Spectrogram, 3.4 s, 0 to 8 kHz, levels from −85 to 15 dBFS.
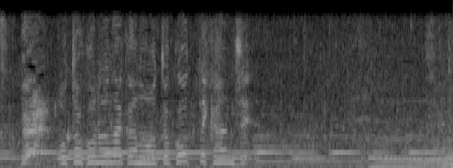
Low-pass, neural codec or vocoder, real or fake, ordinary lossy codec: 7.2 kHz; none; real; none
